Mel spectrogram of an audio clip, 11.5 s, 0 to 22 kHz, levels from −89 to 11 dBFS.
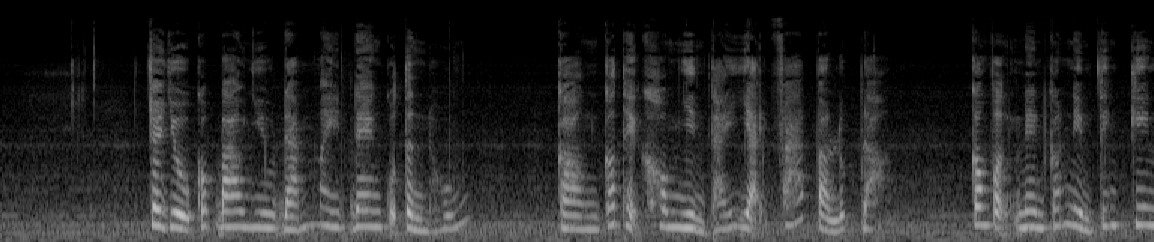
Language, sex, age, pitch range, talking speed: Vietnamese, female, 20-39, 220-260 Hz, 150 wpm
